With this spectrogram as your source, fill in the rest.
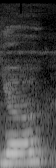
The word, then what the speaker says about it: य: बच्चे कई बार इस य को भी ज का उच्चारण करते हैं, ये भी ज बोलते हैं, ये भी ज बोलते हैं। तो बच्चों को यही सही प्रोनाउंसिएशन हमने बतानी है, ये ज है, ये य है।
